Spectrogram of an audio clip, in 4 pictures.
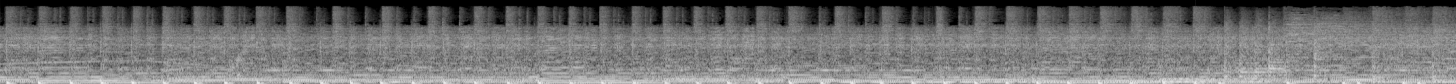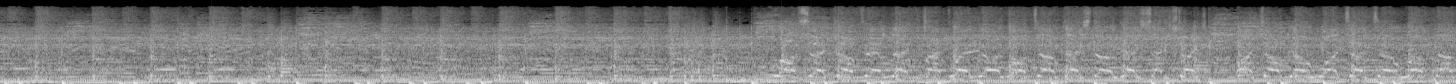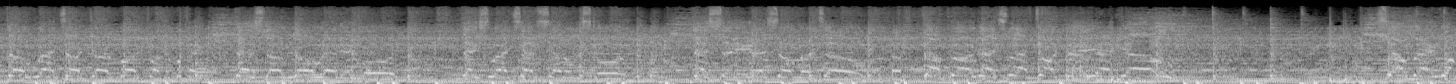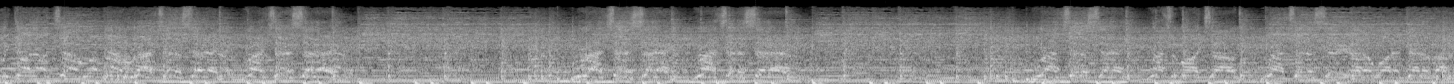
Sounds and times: Music: 0.0 - 58.2.

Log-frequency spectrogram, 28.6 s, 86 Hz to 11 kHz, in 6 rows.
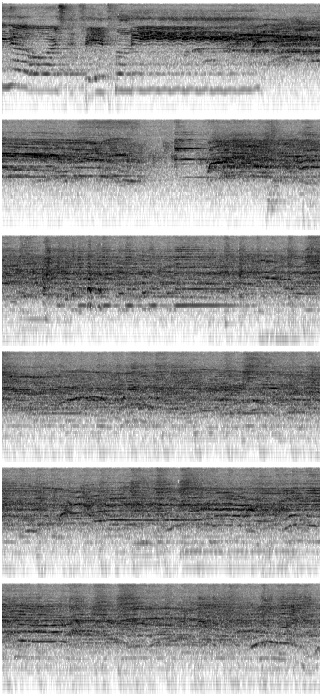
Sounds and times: Music: 8.7 - 28.6.

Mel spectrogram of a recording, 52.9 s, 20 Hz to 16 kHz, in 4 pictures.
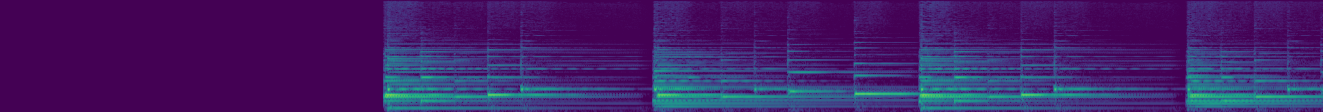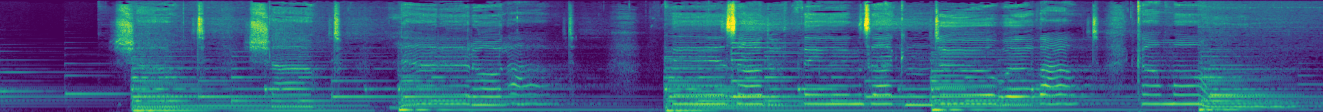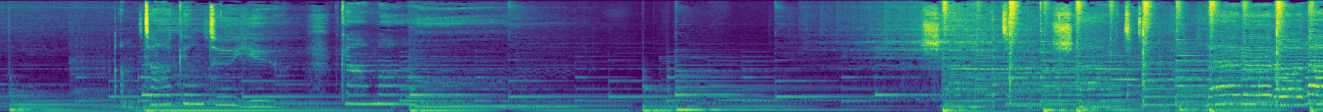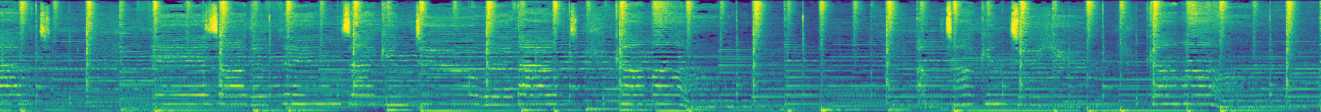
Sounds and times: Music: 3.8 - 52.9.

